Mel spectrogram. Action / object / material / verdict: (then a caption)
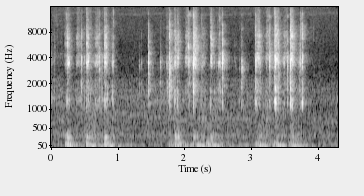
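tap / mechanical keyboard with plastic keycaps / plastic / none. A gloved hand runs a cotton swab near the space bar of a backlit mechanical keyboard and presses its plastic keycaps. The result is a series of crisp, bright key clicks and taps, each with a low thump and a short decay.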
